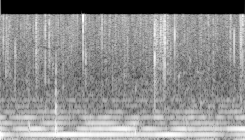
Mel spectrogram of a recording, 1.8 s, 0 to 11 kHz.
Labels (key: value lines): label: biophony, midshipman
recorder: SoundTrap 500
